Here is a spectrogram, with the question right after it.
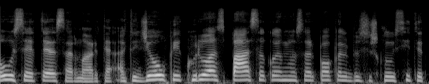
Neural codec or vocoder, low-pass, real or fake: codec, 44.1 kHz, 2.6 kbps, SNAC; 14.4 kHz; fake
